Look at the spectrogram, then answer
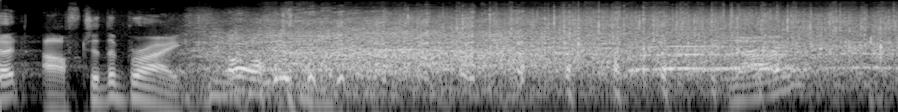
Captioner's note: laughter, applause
